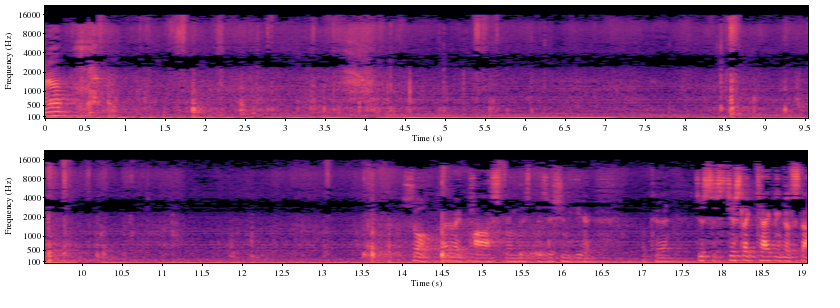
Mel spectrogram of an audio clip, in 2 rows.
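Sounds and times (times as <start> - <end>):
steady low hum: 0.0 - 19.0
fabric rustling: 0.7 - 14.5
hands and feet knocking on mat: 8.4 - 10.4.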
